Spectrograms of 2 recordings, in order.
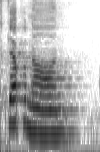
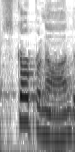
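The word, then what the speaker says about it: scuppernong: Skepanon or Skerpanon, depending on how you pronounce it. He always called them Skepanon, the Tennessee pronunciation.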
